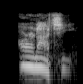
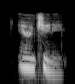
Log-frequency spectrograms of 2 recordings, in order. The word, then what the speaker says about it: Arancini: This egg roll versus Arancini. – Arancini. – There we go again. I didn't say it right the first time.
